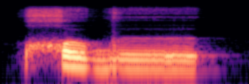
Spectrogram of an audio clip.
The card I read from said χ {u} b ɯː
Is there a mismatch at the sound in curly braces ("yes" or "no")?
no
